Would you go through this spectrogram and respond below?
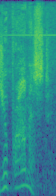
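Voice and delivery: put-on a child quietly reminding his dad; hurt little boy. Son reminding dad of promise, soft hurt kid voice.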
